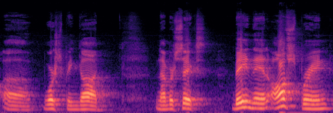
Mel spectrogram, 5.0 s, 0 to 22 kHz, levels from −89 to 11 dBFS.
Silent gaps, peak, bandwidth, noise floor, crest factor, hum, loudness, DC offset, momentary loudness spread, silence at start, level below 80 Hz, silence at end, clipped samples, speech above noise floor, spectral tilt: none; 0 dBFS; 12.5 kHz; -46 dBFS; 14 dB; none; -14 LUFS; under 0.1%; 12 LU; 0 s; -60 dBFS; 0 s; under 0.1%; 32 dB; -6.5 dB/octave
